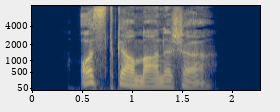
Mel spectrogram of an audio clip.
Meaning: inflection of ostgermanisch: 1. strong/mixed nominative masculine singular 2. strong genitive/dative feminine singular 3. strong genitive plural
- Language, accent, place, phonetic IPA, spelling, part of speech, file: German, Germany, Berlin, [ˈɔstɡɛʁmaːnɪʃɐ], ostgermanischer, adjective, De-ostgermanischer.ogg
